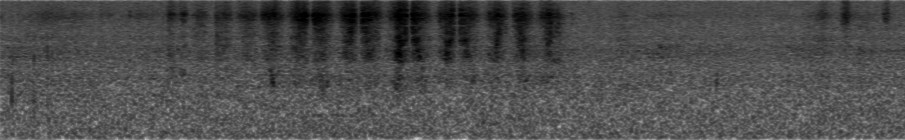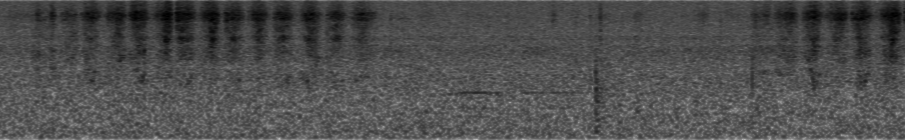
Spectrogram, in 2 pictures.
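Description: Hands rolling small lumps of soft rice-flour dough into thin fingers, a faint rapid rubbing heard in three short spells.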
